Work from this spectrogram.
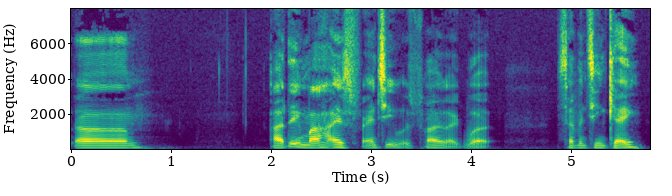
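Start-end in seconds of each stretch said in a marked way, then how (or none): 2.1-5.7 hushed. Real, not acted. Naming big sale price.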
